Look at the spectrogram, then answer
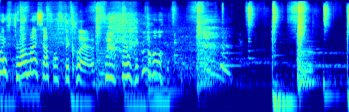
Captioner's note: laughing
